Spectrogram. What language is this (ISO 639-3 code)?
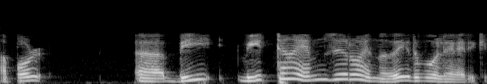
mal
